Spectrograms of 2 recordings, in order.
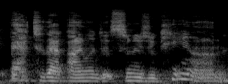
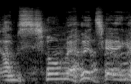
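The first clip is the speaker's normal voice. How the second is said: louder, higher, breaking into a laugh mid-line; laughing aloud; 7 semitones higher, 9 dB louder than usual. Real, not acted. To the audience about being towed, laughing loudly. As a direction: laugh at the irony of meditating. Laughing at her own calm.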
